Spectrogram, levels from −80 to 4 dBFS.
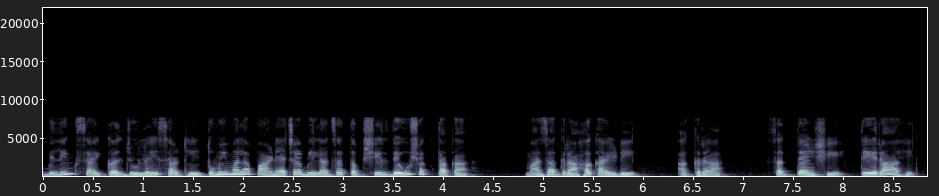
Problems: none marked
